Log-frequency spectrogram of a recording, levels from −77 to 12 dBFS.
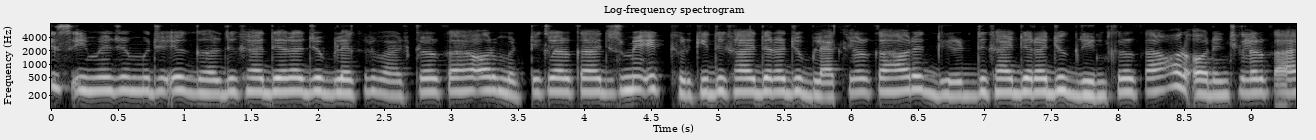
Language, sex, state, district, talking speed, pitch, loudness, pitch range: Hindi, female, Chhattisgarh, Jashpur, 320 wpm, 240 Hz, -15 LUFS, 230-245 Hz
